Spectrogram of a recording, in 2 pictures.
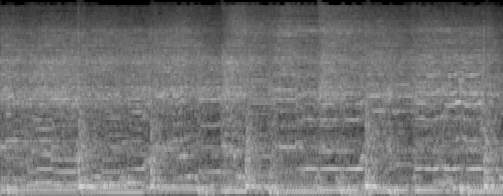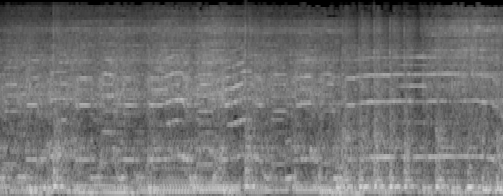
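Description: Live psychedelic rock band playing: an electric guitar lead with bent, wavering notes over electric bass and a drum kit.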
